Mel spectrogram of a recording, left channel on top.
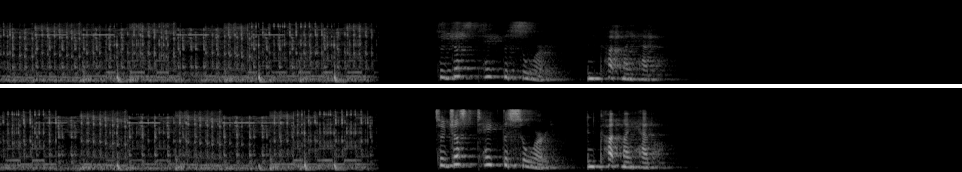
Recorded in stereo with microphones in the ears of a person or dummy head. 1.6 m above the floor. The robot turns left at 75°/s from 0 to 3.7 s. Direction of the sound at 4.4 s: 70° right (ahead or behind).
